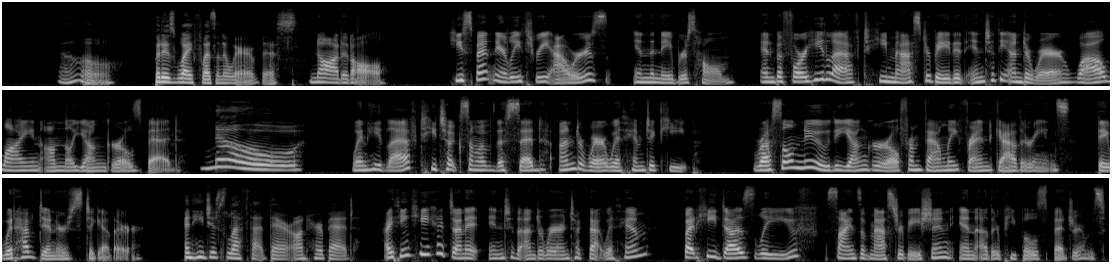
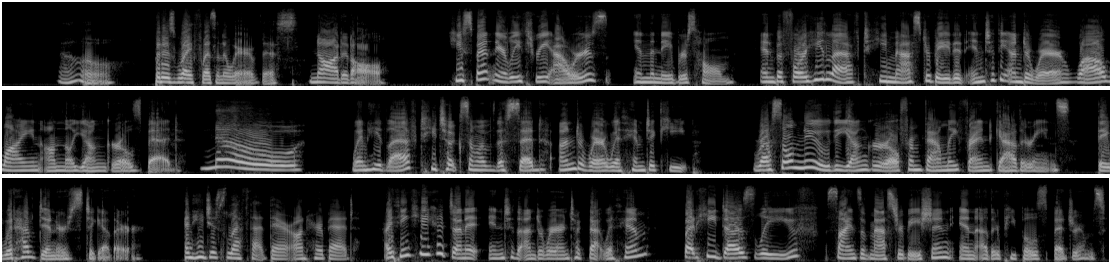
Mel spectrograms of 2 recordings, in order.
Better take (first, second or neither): first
